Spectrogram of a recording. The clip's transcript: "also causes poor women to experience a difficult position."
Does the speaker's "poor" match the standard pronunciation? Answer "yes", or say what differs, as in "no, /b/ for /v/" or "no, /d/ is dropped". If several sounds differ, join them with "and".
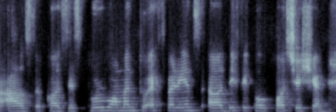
yes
